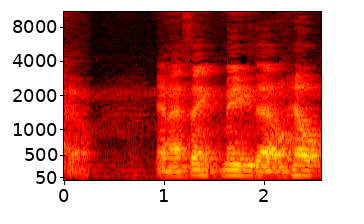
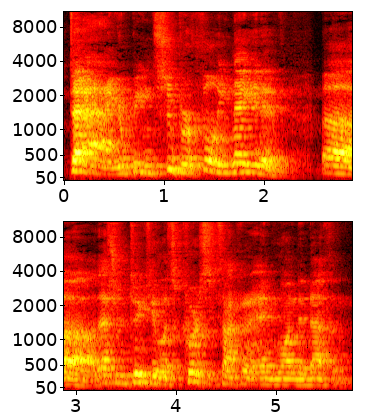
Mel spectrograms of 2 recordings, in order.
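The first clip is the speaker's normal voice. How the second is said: louder, brisk scolding of himself; scolding sensible voice; 4 semitones higher, 6 dB louder than usual. Retold or imitated. His sensible mind scolding his negativity, louder and brisk. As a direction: snap yourself out of pessimism. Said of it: "your sensible part of your mind goes".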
